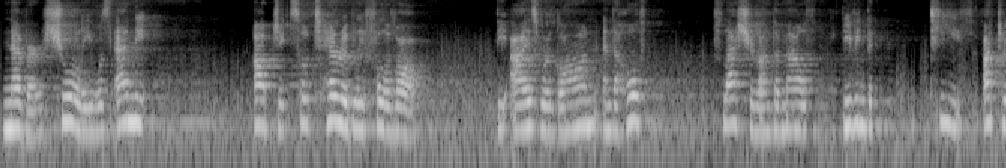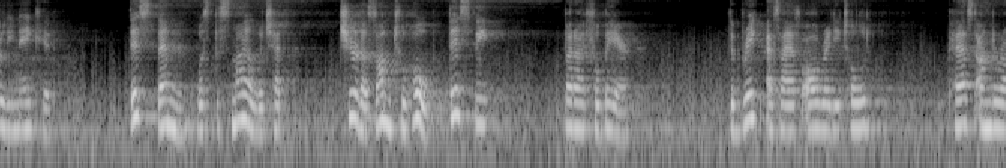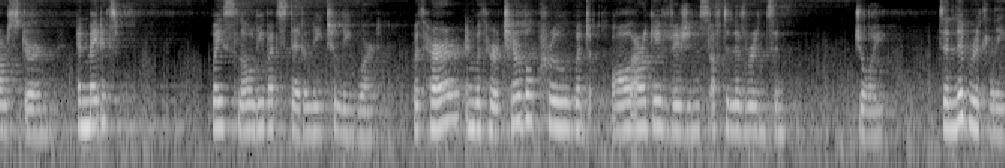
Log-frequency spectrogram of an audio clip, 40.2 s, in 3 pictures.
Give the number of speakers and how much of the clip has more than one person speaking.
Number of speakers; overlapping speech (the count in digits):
1, no overlap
